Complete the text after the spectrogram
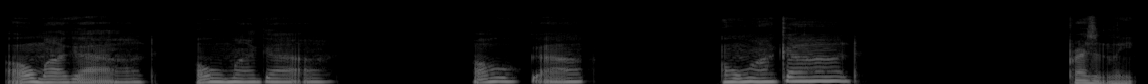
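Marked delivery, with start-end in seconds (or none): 0.0-6.5 high, slow, wailing moan; keen it out slowly, rising in grief; high horrible call. A narrator's reading. Husband wailing over his dead wife, slow high wail. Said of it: "his high, horrible call".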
